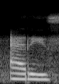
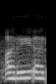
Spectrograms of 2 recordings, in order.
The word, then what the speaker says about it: array: तो नाउ वी are discussing the topic एरेज। कई बच्चे क्या करते हैं, एरेज को गलत प्रोनाउंस करते हैं, वो अरे कहते हैं। अरे नहीं, इसे हम एरे कहते हैं।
